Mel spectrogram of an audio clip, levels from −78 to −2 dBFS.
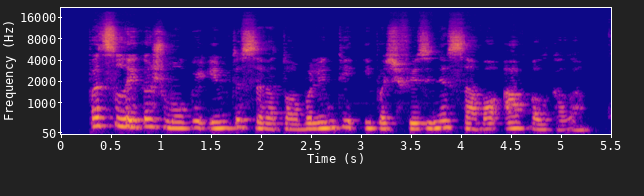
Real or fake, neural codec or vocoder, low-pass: real; none; 19.8 kHz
